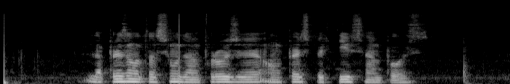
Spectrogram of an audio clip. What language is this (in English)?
French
